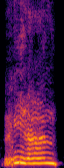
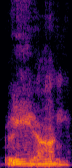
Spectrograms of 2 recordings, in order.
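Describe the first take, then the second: First: Crying out. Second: Said in the usual way. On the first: Acted. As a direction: lead on shouted high and loud. Scrooge repeats, crying out.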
